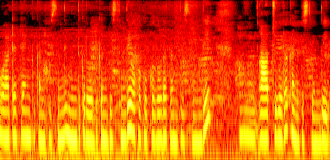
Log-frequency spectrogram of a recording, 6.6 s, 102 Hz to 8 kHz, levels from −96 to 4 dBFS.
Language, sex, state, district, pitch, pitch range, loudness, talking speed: Telugu, female, Andhra Pradesh, Srikakulam, 185 Hz, 180-195 Hz, -20 LUFS, 120 wpm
